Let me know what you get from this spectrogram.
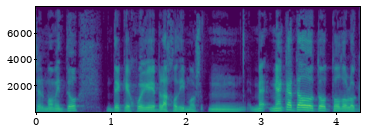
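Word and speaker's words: Vlachodimos: Blajodimos, sí, sí, así se pronuncia, Blajodimos.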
